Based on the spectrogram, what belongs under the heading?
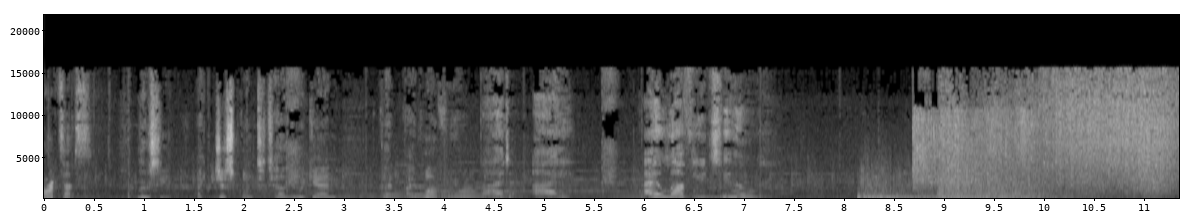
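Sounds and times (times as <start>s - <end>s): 
speech: 0.1s - 5.4s, 6.0s - 7.4s
giant whale exploding: 8.1s - 11.3s.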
